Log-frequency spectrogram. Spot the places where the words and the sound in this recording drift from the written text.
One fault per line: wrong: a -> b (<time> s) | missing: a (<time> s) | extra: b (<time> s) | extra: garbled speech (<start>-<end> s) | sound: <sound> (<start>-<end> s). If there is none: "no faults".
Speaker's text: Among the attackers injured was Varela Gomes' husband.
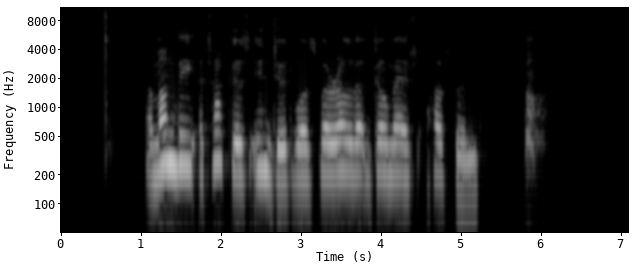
sound: bark (5.8-6.1 s)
